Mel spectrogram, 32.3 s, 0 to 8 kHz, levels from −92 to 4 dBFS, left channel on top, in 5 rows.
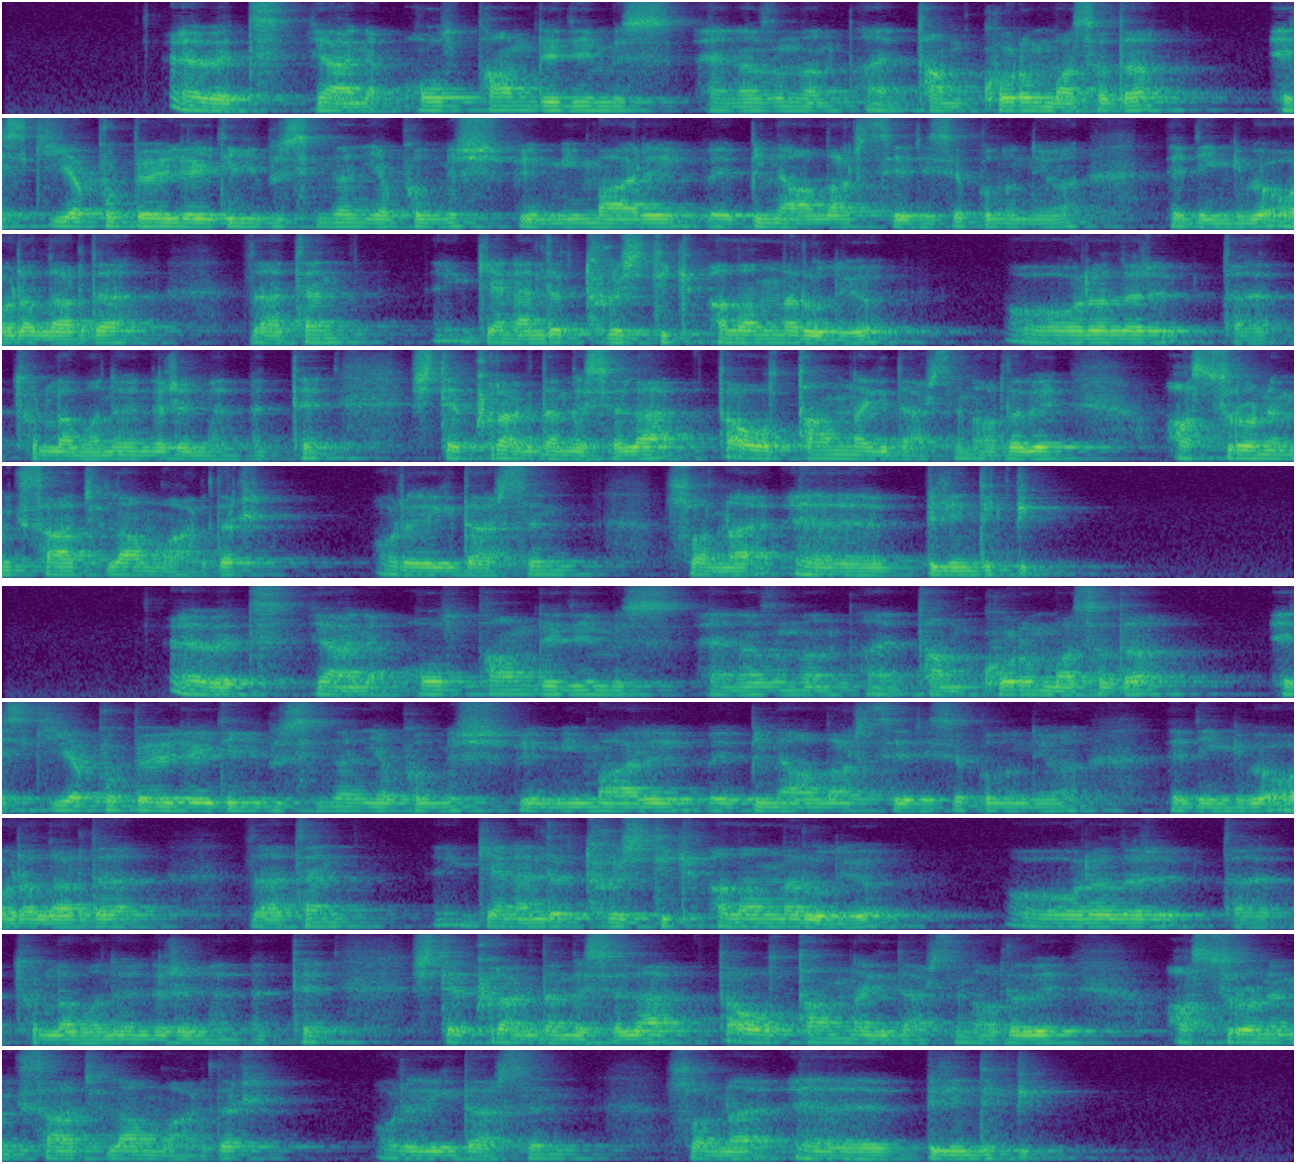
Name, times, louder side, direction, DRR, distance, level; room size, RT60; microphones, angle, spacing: voice 1, 0.8-5.8 6.3-14.6 15.1-17.3 17.9-27.1 27.7-31.0, left 2 dB, 25° left, 7 dB, 0.5 m, -24 dB
6.8 x 6.3 x 3.8 m, 0.84 s
head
